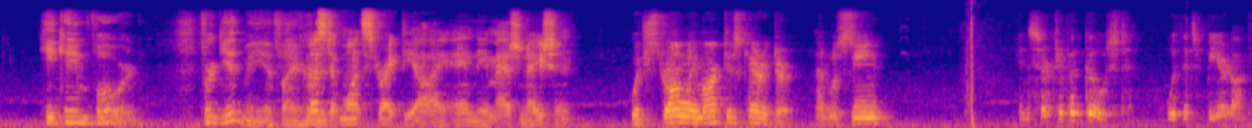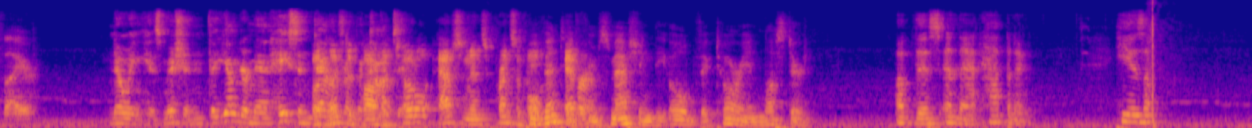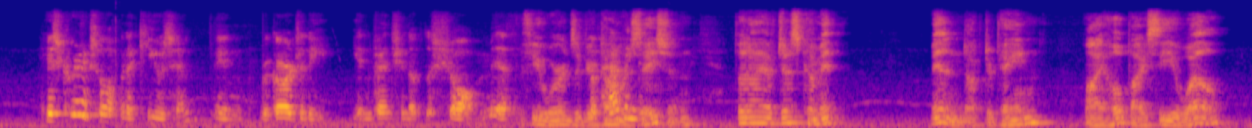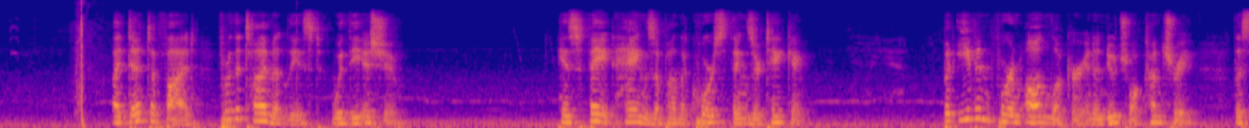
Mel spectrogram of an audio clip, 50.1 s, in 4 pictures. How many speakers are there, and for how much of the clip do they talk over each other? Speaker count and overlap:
8, about 7%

